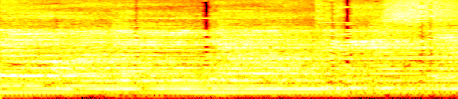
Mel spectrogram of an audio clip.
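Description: Hymn sung by a group of voices, held notes moving slowly from pitch to pitch.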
